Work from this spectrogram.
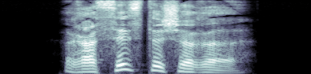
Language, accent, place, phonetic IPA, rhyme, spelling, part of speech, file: German, Germany, Berlin, [ʁaˈsɪstɪʃəʁə], -ɪstɪʃəʁə, rassistischere, adjective, De-rassistischere.ogg
- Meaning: inflection of rassistisch: 1. strong/mixed nominative/accusative feminine singular comparative degree 2. strong nominative/accusative plural comparative degree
